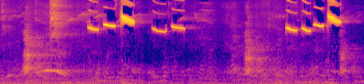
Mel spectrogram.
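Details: Capped seedeater giving a three-note regional song, meant to stimulate other birds to sing: two bursts of clear high whistled notes, about five slurred tones each, separated by a pause, with faint low sounds between.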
